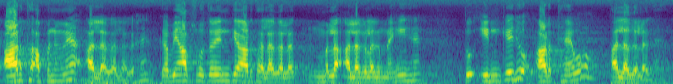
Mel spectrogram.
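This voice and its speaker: Male teacher with a high voice lecturing a class and quizzing students as he goes, in a room with a long echo. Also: a bit bright, a little hiss or hum. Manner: asks students questions and answers them himself; addresses students as beta and bhaiya. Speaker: Hindi grammar teacher.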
